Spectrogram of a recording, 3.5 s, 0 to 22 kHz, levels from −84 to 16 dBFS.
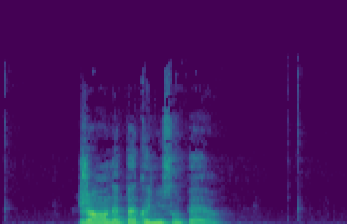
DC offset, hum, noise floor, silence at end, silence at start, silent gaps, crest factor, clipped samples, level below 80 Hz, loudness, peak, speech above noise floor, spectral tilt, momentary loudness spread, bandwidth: under 0.1%; none; -70 dBFS; 1.3 s; 0.8 s; none; 18 dB; under 0.1%; -50 dBFS; -16 LUFS; -2 dBFS; 54 dB; -6.5 dB/octave; 11 LU; 11 kHz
